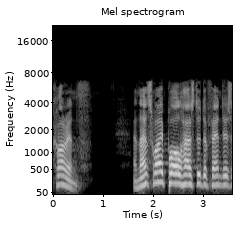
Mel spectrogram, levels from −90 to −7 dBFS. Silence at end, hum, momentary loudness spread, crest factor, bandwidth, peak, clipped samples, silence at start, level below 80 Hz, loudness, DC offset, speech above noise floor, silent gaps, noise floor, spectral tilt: 0 s; none; 12 LU; 20 dB; 7 kHz; -8 dBFS; under 0.1%; 0 s; -70 dBFS; -25 LUFS; under 0.1%; 51 dB; none; -76 dBFS; -5 dB/octave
